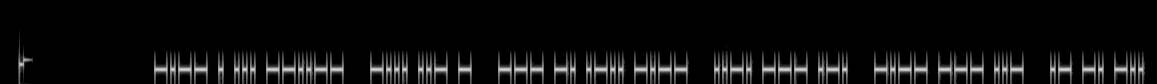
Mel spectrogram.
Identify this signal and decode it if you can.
Morse code, heard as a keyed tone, about 30 wpm, 700 Hz. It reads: YES, BUT ONLY FOR YOU AND
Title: Sentences from Top 500 Words 30wpm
